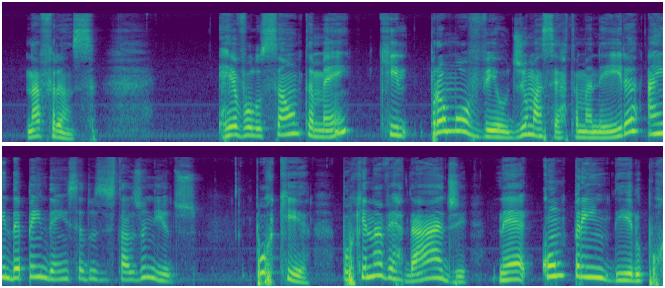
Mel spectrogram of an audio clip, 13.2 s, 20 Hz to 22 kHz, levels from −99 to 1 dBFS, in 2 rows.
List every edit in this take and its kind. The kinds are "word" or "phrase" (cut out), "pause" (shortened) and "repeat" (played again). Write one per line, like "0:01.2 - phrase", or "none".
0:11.9 - pause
